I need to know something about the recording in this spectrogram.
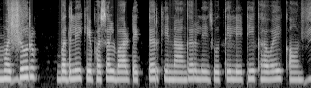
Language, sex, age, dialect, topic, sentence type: Chhattisgarhi, female, 51-55, Northern/Bhandar, agriculture, question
